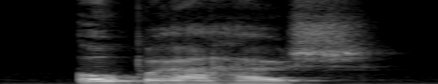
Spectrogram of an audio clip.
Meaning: opera building, opera house
- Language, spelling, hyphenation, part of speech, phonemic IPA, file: Dutch, operahuis, ope‧ra‧huis, noun, /ˈoː.pə.raːˌɦœy̯s/, Nl-operahuis.ogg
